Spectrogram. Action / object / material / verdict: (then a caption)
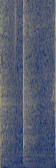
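tap / rubber chain slider pad / rubber / hardened. A hardened old rubber chain slider pad is struck twice, giving two short, sharp, bright clicks with almost no ring. The hard pad sounds different from a soft new one.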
